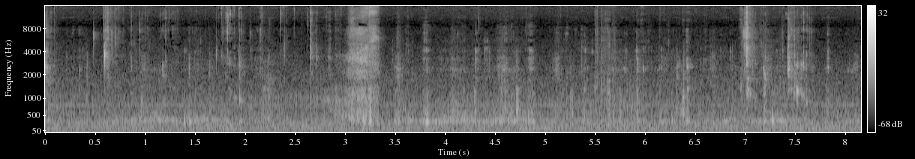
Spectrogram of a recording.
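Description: Faint, close-miked chewing and crunching of a person eating a tostada salad bowl, lettuce and a crisp fried tortilla shell, with scattered small clicks of a fork. There is a louder crunchy burst about three seconds in and sharper clicks near seven seconds.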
